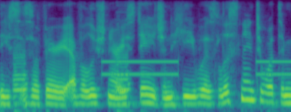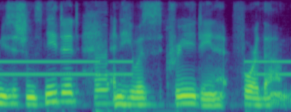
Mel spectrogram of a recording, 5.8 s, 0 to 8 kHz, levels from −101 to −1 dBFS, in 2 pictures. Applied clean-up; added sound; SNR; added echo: none; Wind instrument, woodwind instrument + Telephone; 12 dB; none.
